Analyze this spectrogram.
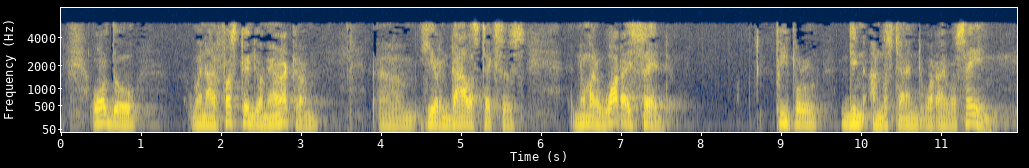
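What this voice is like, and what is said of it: Non-native English accent. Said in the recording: “by hearing my accent, you know English is not my native language.”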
